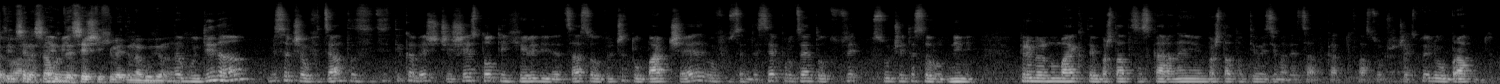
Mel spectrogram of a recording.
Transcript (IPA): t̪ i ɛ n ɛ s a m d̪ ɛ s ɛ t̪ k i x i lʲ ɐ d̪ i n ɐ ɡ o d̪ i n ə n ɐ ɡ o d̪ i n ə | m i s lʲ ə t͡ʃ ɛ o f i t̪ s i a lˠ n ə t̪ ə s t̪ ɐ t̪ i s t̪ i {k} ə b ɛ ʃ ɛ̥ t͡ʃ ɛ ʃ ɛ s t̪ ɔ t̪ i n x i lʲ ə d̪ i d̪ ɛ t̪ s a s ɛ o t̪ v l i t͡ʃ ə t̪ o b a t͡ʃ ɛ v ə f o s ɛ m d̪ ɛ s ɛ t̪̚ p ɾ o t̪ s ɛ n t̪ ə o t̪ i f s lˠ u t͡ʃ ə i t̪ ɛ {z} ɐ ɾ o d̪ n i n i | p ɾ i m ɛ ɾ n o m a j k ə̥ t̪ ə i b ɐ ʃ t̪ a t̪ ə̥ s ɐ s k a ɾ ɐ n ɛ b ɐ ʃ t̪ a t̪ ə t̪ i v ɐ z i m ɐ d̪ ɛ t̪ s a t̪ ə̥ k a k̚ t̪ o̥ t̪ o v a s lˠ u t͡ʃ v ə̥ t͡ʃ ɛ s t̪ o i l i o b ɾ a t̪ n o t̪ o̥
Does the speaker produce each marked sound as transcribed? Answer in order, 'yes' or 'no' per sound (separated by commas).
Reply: yes, no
